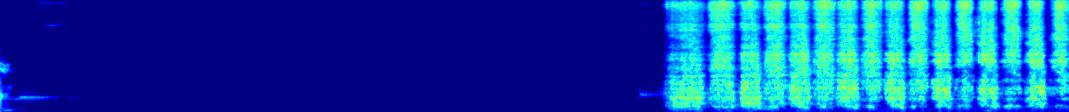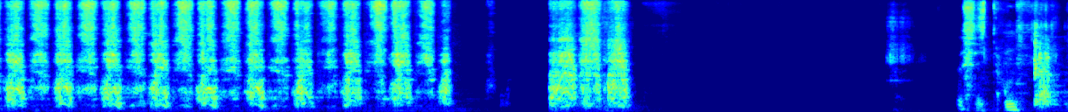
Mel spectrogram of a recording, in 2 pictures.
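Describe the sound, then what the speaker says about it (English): A hand saw cuts through a piece of poplar in fast, even back-and-forth strokes for about eight seconds. After a near-silent start, a short burst of sawing follows a pause, then a few final strokes are heard up close. "So you have to pardon me for a moment while I do some sawing here."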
